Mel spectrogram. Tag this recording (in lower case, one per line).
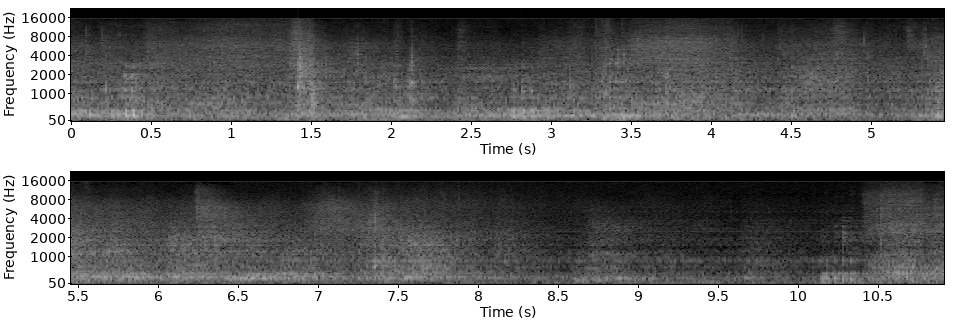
oink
